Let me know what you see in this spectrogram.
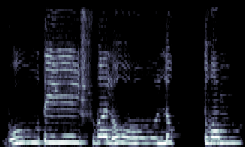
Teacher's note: Bhute, long sounds for bhu and te both.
